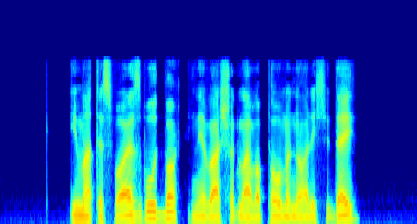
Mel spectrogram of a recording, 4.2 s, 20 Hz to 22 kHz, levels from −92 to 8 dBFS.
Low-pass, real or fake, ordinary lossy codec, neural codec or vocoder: 7.2 kHz; fake; none; codec, 16 kHz, 1 kbps, FunCodec, trained on LibriTTS, 50 frames a second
